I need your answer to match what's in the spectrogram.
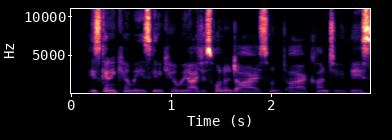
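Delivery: mock panicked voice. Retelling a complete panic attack: retelling own panicked words. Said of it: "I just had a complete panic attack and I was like".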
